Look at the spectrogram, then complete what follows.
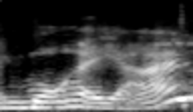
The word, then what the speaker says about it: Montréal: And if you were a French Canadian, you'd say Montréal. That's the correct French way of pronouncing it.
